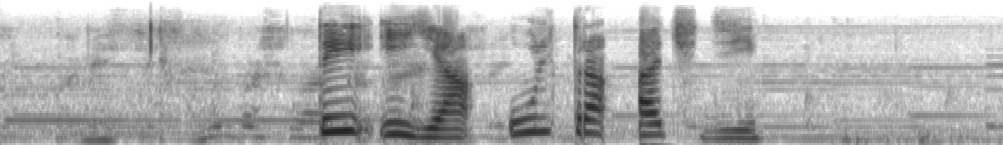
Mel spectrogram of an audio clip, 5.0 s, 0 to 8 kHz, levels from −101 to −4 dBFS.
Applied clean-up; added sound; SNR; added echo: none; none; none; none.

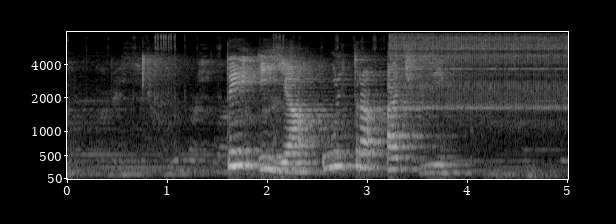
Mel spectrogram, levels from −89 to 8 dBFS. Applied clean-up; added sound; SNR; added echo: none; Alarm / Clock; 16 dB; reverberation time 0.9 s.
